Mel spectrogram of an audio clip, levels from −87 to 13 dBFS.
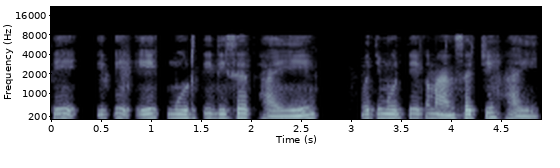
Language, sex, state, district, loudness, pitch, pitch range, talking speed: Marathi, male, Maharashtra, Sindhudurg, -26 LUFS, 140 Hz, 125-145 Hz, 145 wpm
